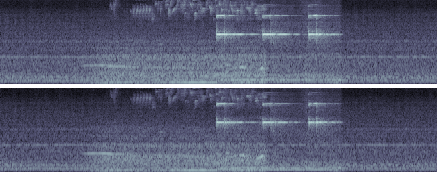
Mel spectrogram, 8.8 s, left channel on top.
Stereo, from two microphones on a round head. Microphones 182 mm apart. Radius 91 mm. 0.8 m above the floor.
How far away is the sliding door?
About 2 m.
